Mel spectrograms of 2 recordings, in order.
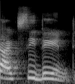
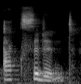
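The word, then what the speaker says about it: accident: और बहुत बड़ी जनता है जो एक्सीडेंट बोलती है, बट इट इज नॉट एक्सीडेंट, इट इज एक्सीडेंट। डेंट, light रखो, ठीक है।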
